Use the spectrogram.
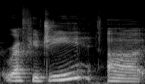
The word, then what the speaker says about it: refugee: at how to pronounce refugee and migrant. We'll also talk about the meaning and the difference in the meaning between these two words. So the word refugee is stressed on the last syllable G, but we do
